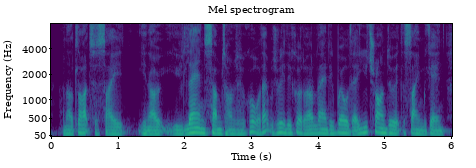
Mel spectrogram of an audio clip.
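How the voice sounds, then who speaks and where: With a London accent, a man talks very fast with hardly any pauses in a fairly low, dark, mellow voice and ordinary pitch variation, on a very clean recording with a silent background. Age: 70s. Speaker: stunt coordinator. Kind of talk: casual chat. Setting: studio.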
